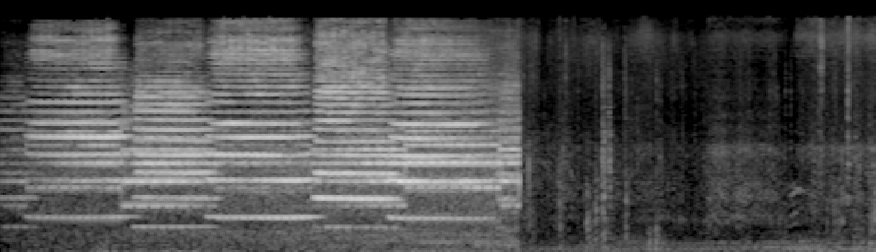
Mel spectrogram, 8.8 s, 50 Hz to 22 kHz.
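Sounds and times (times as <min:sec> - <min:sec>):
distant rescue services siren wailing in alternating tones after a car crash: 0:00.0 - 0:05.2.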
